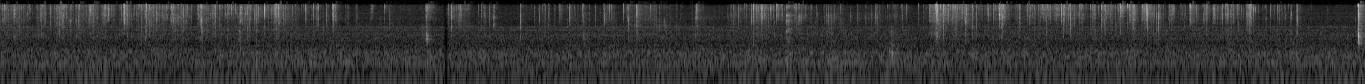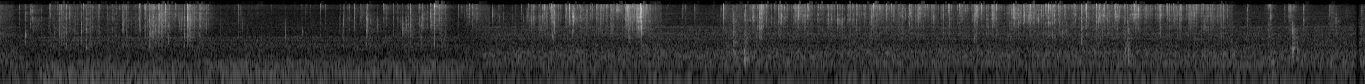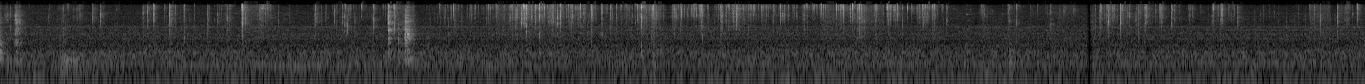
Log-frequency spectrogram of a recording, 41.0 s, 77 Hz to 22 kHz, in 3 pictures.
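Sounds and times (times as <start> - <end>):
crunchy slime squished by hand: 0.0 - 26.8, 27.7 - 40.9
low hum: 12.9 - 19.0.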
